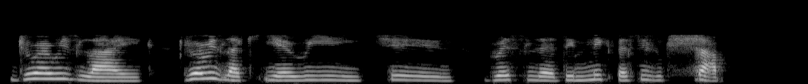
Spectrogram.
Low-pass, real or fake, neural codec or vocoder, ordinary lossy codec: 7.2 kHz; real; none; AAC, 16 kbps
